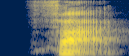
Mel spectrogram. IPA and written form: fæks (Fax)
